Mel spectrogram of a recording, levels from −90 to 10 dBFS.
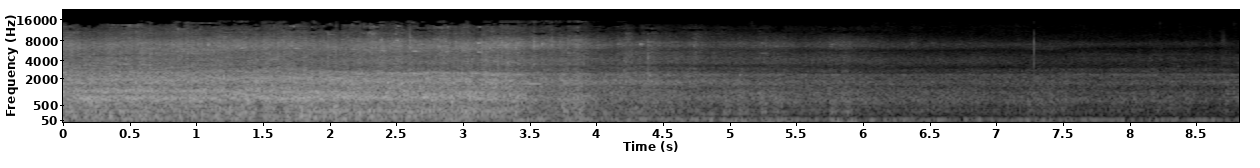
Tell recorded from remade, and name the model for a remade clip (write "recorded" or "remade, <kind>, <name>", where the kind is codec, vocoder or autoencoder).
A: recorded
